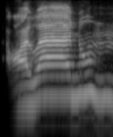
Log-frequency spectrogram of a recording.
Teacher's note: And there will be iqlab. You are changing the sound of tanween into meme. Noon into meme.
